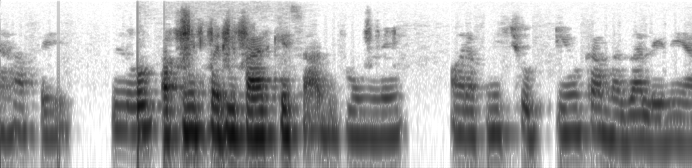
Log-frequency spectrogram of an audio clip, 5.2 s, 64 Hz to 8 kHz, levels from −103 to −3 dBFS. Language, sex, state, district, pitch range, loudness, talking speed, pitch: Hindi, female, Uttar Pradesh, Gorakhpur, 160-180 Hz, -20 LUFS, 185 wpm, 170 Hz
